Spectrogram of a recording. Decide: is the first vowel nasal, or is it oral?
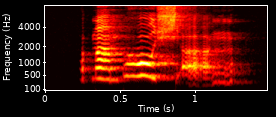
nasal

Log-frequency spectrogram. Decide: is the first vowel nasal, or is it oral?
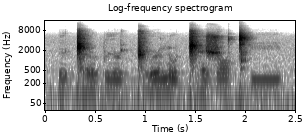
oral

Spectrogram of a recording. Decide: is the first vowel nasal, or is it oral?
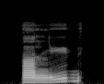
nasal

